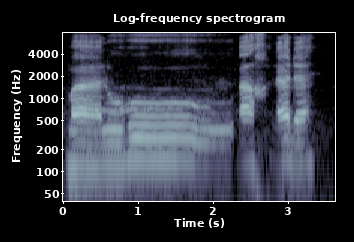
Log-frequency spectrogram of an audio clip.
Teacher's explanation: Mad silah kubra dipanjangkan seukuran empat atau lima harakat dan disamakan seperti bad munfasil.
